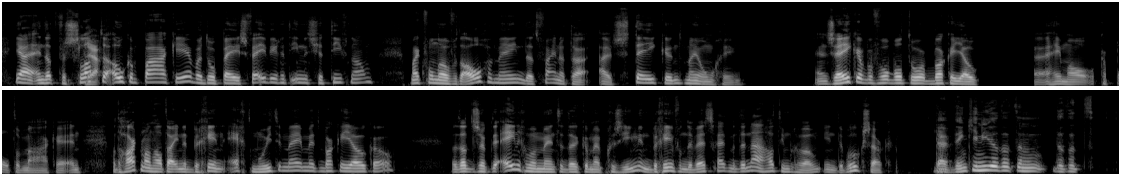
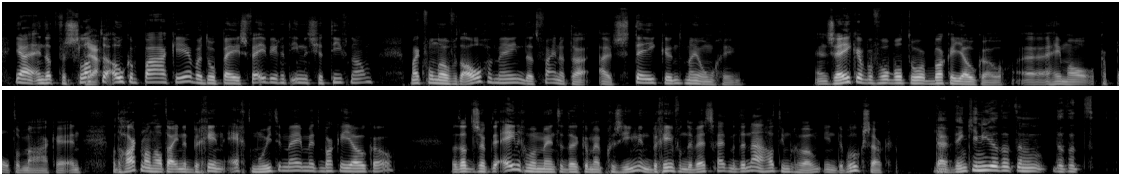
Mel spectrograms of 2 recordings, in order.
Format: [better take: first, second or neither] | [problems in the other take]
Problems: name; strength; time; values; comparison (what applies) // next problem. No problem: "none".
second | audio cutting out; at 10 s for 0.5 s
